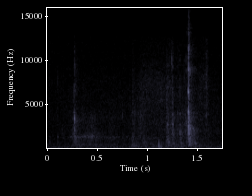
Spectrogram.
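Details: Motorcycle heated-grip circuit after fitting a new automotive relay: two quiet, crisp clicks about a second apart as the relay pulls in cleanly; the grips now work.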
